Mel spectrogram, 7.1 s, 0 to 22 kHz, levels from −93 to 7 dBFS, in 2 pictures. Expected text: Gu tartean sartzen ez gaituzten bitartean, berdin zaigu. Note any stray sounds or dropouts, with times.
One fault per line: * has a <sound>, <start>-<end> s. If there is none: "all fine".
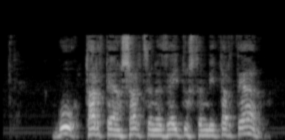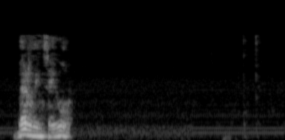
all fine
